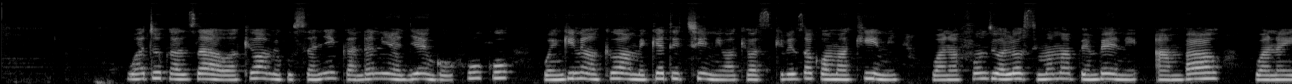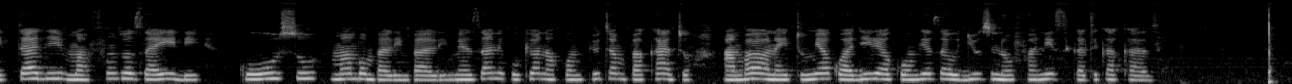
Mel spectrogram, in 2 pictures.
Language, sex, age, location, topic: Swahili, female, 36-49, Dar es Salaam, education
